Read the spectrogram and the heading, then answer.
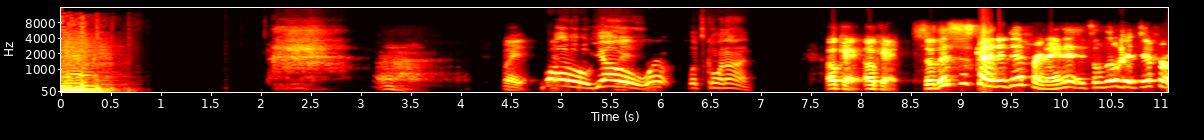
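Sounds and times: man's voiced exhale: 2.1s - 3.9s.

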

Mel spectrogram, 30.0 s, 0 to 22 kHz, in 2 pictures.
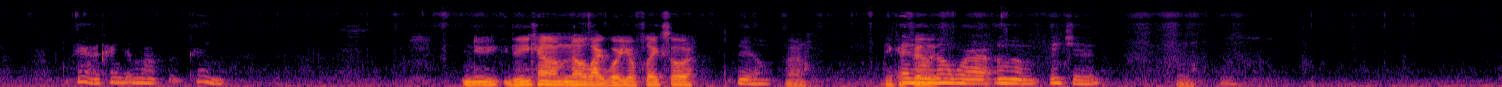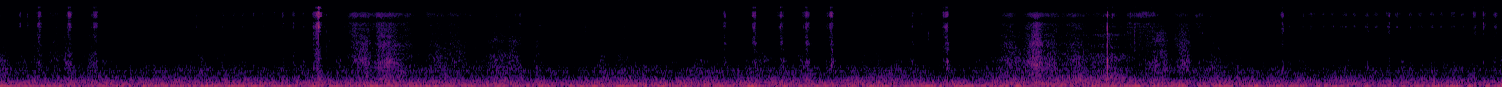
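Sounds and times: comb scratching scalp: 0.8s - 30.0s.

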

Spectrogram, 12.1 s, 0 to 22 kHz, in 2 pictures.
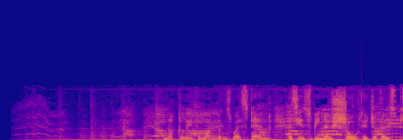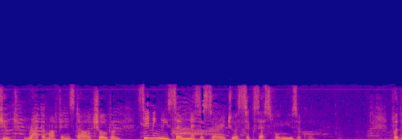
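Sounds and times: high singing voices: 0.2s - 12.0s.

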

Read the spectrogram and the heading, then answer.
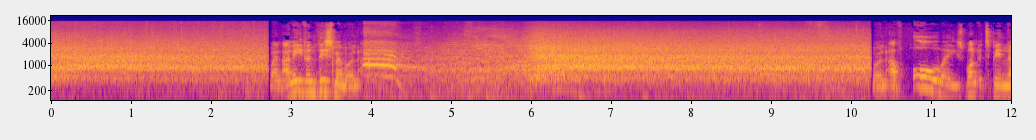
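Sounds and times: stadium crowd cheering: 0.0s - 2.8s, 4.0s - 10.3s.

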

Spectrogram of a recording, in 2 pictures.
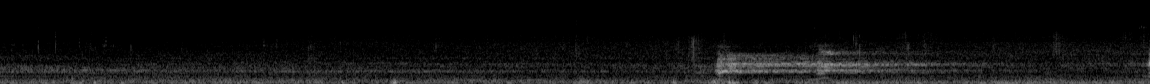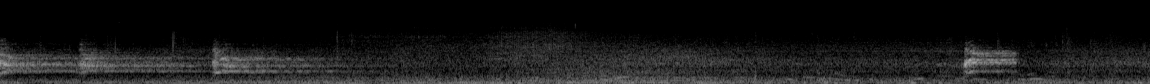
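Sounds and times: dogs baying: 7.2s - 9.5s, 11.4s - 15.0s, 21.1s - 21.7s.

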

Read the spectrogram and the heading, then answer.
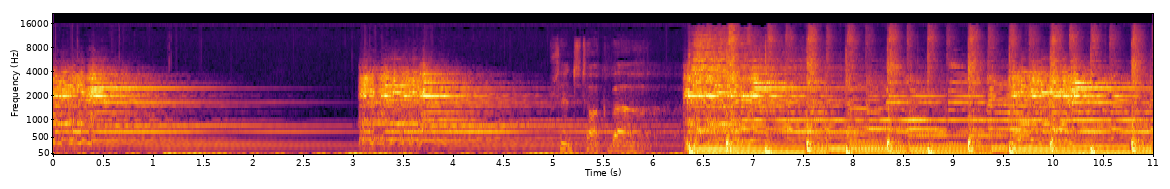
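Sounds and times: guitar chords ringing: 0.0s - 11.0s.

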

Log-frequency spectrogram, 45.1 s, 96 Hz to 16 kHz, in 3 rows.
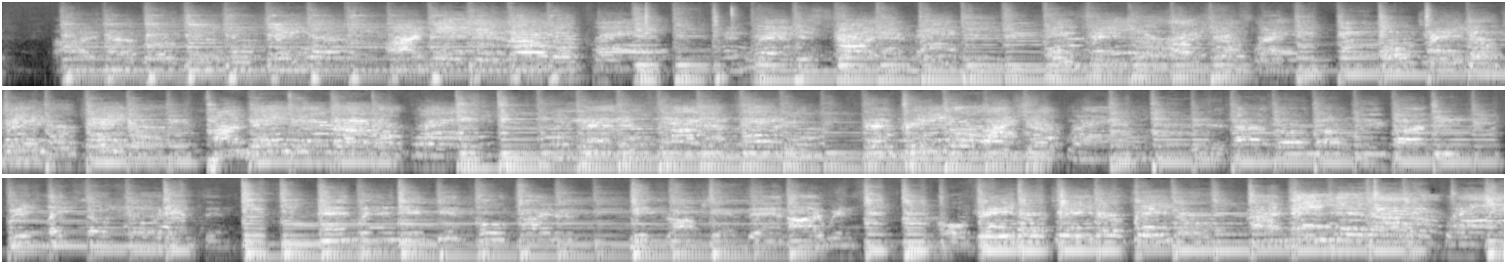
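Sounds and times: voices singing: 0.5s - 32.4s, 33.2s - 45.0s
acoustic guitar strumming: 0.5s - 45.0s.

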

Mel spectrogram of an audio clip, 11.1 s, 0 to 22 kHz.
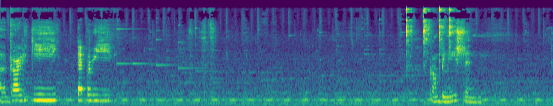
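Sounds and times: background music: 0.0s - 11.0s
metal spoon clinking ceramic bowl: 8.0s - 9.2s.

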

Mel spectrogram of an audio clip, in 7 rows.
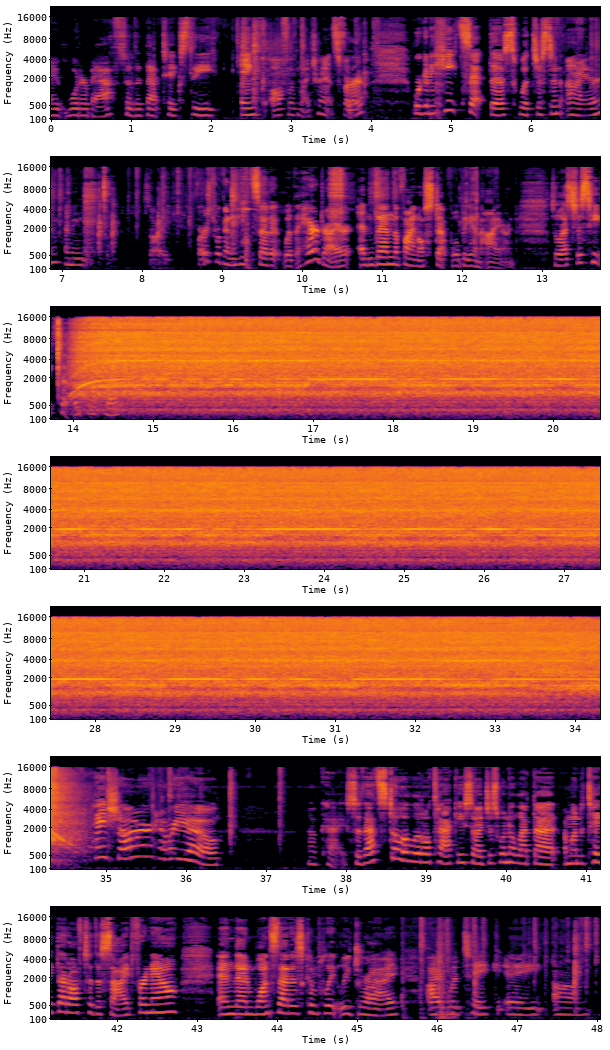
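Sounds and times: hair dryer running with high whine: 13.6s - 35.1s.

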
